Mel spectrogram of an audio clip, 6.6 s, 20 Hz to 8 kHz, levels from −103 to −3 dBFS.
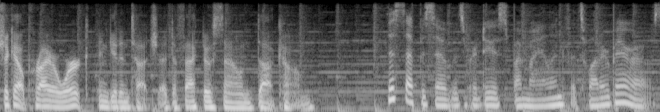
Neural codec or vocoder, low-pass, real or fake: none; 7.2 kHz; real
